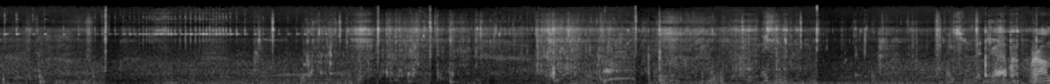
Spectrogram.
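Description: A hooked fish splashing at the water's surface as it is scooped up in a landing net, with water sloshing around the net.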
